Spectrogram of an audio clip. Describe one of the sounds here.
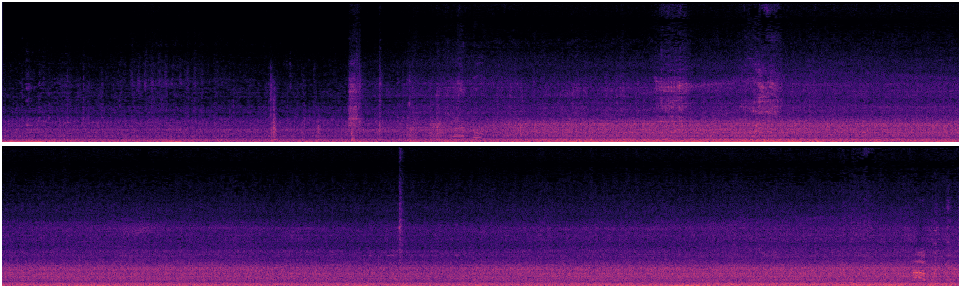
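Tyres roll on the road with a steady rushing noise.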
